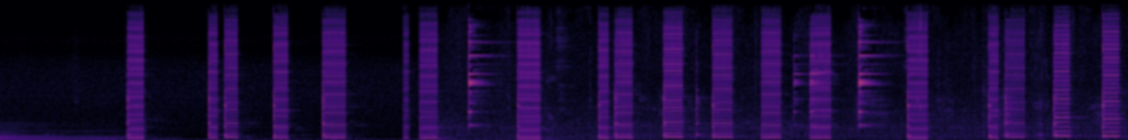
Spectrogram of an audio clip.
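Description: Background music: a held chord fades out over the first two seconds, then a light melody of short, separate notes at changing pitches.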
